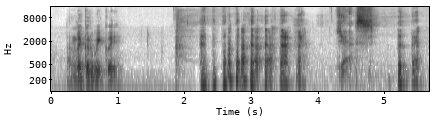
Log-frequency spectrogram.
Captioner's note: laughing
